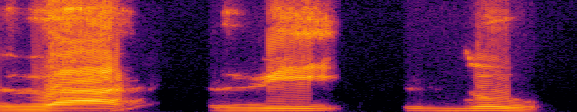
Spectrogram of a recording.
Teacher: زال اور سا کی ادائیگی میں زبان کی جڑ نیچے رہے گی، اوپر نہیں اٹھے گی ، زال زال بالکل نرمی سے ادا کریں گے، سا سا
